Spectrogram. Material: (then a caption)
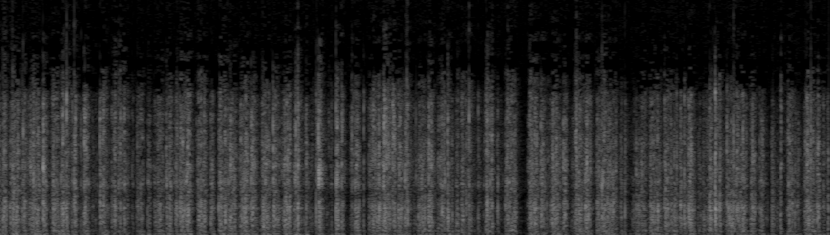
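Rattan. Fingertips and short nails rapidly tap and scratch an upturned, hollow, empty woven rattan basket. The result is a dense, continuous stream of dry, crackly clicks and scrapes with very short decay, holding a steady level through the clip except for a brief dip just past five seconds.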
